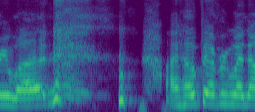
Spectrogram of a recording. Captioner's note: chuckles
